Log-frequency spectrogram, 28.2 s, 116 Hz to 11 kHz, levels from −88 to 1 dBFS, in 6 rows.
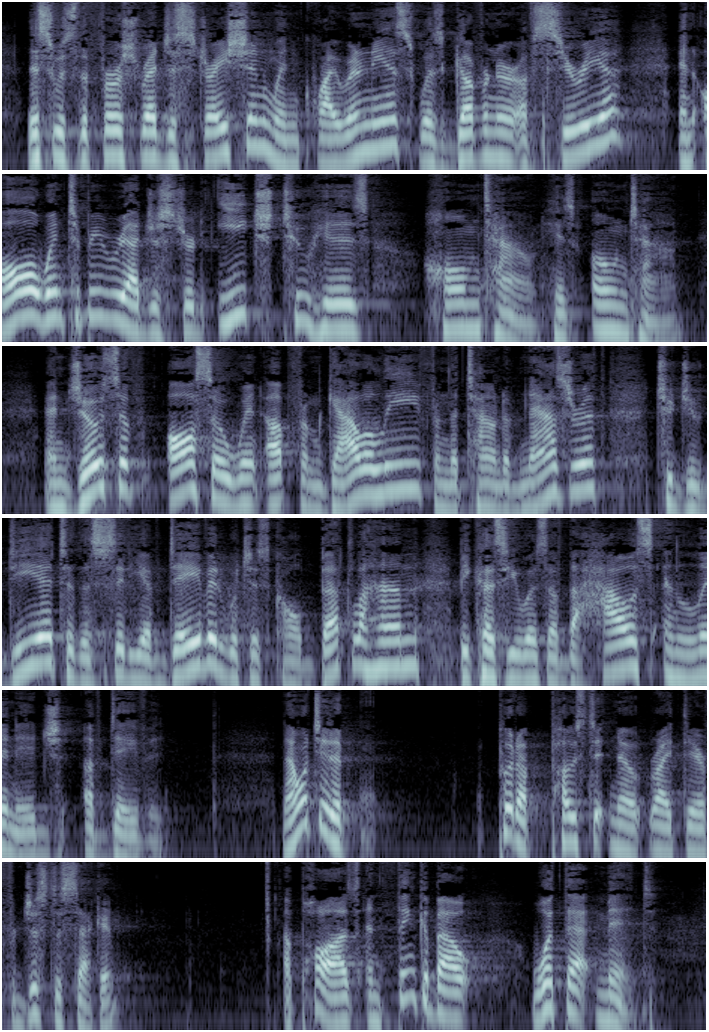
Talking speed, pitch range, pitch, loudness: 170 wpm, 135-190 Hz, 155 Hz, -23 LUFS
